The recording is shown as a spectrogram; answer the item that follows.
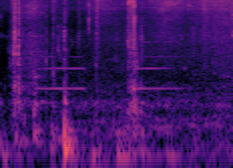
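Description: An electric motor of a Kia Carnival Hybrid's power-operated cabin equipment running with a low hum, with two short electronic beeps about a second apart and a knock near the first.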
